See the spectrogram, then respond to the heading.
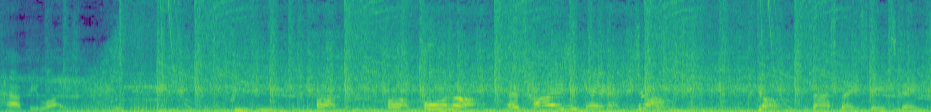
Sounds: music
speech

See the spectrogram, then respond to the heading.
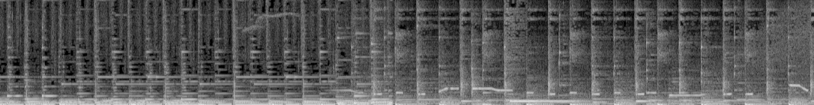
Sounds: music

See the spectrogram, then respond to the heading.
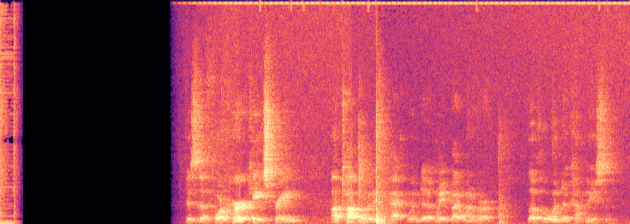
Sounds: music
speech

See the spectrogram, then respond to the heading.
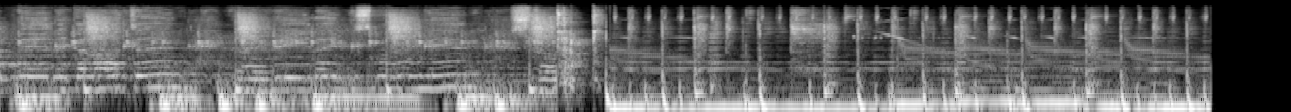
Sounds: background music
music

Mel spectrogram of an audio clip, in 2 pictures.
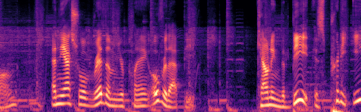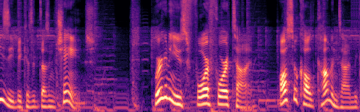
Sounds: speech
music

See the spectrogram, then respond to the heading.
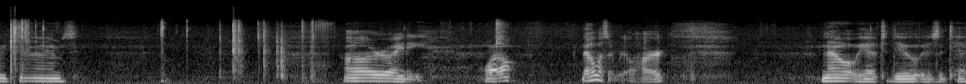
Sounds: speech

